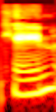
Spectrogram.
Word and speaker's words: Keane: Dame Kane is how, yeah, it looks like Keane, but it's Okay. pronounced Kane.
